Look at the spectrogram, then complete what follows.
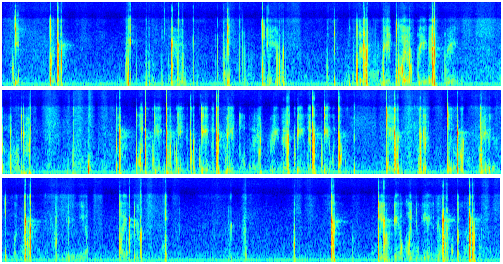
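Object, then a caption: Glass perfume bottle with metal cap. Long pink nails tap and scratch the body and metal cap of a dark glass perfume bottle held near the microphone. Dozens of short, sharp, bright clicks come in irregular bursts, mixed with softer scratching, over a faint steady low hum.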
